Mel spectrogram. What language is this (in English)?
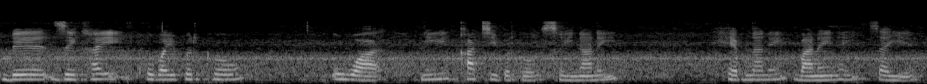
Bodo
